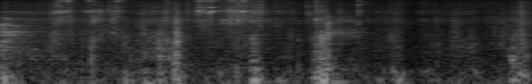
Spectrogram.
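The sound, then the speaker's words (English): House keys with store loyalty cards attached jangle and clink in a series of bright, irregular bursts as they are emptied from a pocket, with a low rumble underneath. “I have a blue lighter. My house keys, yeah, which also have a my CEX card, my Tesco's club card”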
